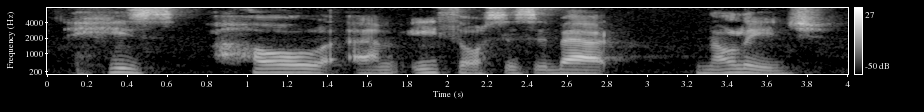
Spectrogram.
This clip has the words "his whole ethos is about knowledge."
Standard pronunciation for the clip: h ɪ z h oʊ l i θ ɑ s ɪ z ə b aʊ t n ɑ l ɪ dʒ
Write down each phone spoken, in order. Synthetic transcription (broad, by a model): h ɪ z h oʊ l i θ ɑ s ɪ z ə b aʊ t n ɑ l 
